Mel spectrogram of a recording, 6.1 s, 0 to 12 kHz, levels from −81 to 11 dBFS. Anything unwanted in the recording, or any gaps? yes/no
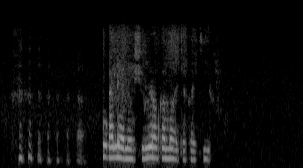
yes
